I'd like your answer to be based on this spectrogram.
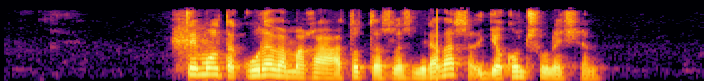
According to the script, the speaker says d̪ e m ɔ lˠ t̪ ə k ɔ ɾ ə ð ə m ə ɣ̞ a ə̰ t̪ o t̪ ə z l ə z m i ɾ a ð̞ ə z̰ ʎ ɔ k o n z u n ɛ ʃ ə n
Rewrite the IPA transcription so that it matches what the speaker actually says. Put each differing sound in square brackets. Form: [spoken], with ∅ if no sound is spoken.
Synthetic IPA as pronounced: [t̪] e m ɔ lˠ t̪ ə k [u] ɾ ə ð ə m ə ɣ̞ a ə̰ t̪ o t̪ ə z l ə z m i ɾ a ð̞ ə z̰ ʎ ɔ k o n [s] u n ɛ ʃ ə n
